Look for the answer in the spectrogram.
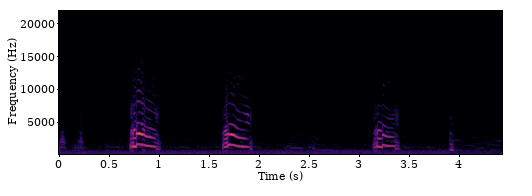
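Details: Herring gull call recorded in Maine: loud, harsh, nasal calls with a falling tone, three strong notes about a second apart plus a fainter one, over a low background hiss.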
